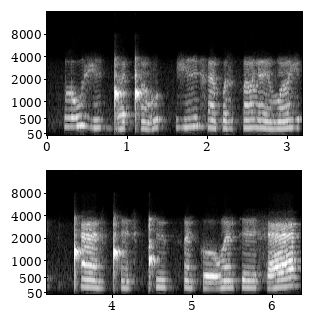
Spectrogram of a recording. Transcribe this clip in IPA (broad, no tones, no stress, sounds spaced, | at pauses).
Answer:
l u ʒ i ɡ͡ǃ ɛ ǃʰ ə̃ v | ʒ ĩ x ɛ̃ p ə z θ ə̃ l ẽ v ə̃ ʒ | ǃʰ æ̃ z ǃʰ ẽ s ǃʰ y p θ ɛ̃ k ɤ β ɛ̃ k e s æ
